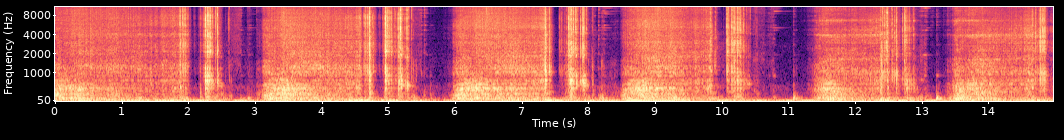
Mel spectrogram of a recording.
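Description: A metal kitchen knife repeatedly slices through a large, solid rectangular block of packed green kinetic sand resting on a black mat. Each pass gives a crunchy, grainy cutting and scraping sound with bright, hissy texture. Short silent gaps fall between the strokes.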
